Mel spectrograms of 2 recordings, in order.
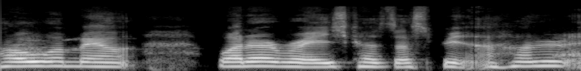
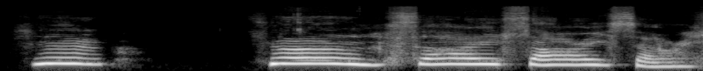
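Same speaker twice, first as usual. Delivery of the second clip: high-pitched words squeezed out through a yawn; 6 semitones higher than usual. Apologizing on camera as the speaker's eyes get heavy, yawning. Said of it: "I'm yawning now".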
